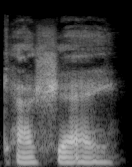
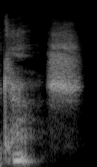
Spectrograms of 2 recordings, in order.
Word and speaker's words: cache: And I can't wait for Hank Brennan to pronounce that word cashache instead of cash supposedly hematobba.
